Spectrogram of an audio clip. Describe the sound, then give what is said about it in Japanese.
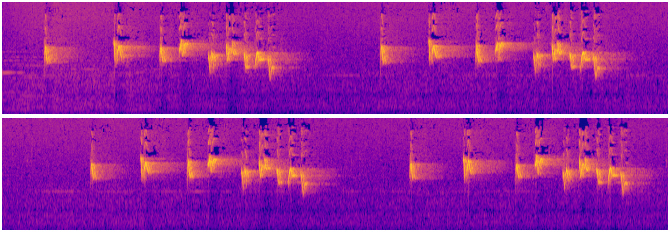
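Wild birds sing behind a shop in town at night: bright, high chirping phrases repeat four times with pauses between, clear and alone without voices. “どうやら店の裏手で本物の鳥が鳴いているようです。”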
